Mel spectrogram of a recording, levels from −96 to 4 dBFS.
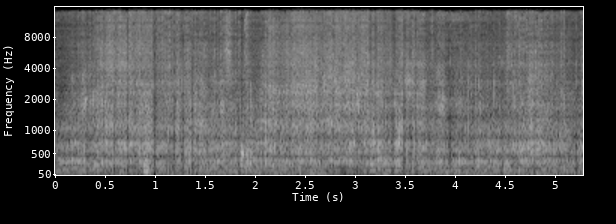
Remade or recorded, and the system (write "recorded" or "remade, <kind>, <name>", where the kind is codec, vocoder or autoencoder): remade, codec, SNAC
